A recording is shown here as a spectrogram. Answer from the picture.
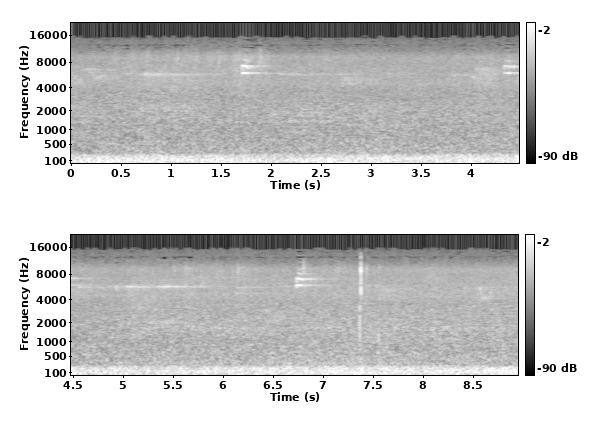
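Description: Outdoor woodland ambience: a steady low rumble underneath, with a short, high two-note bird call repeating about every two and a half seconds. There is a single sharp click near the end.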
